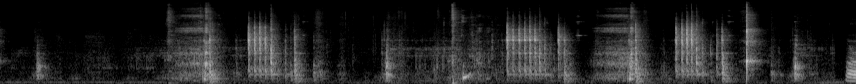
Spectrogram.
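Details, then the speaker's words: KTM 620 engine turned over by hand for the first time in about 10 years after sitting in pieces: strong suck, a definite intake valve close, then a clean exhaust puff. Compression likely healthy. "so I'm pretty sure all of those sounds were good. You could hear the big intake, valve close, and then exhaust sound. So that was good."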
